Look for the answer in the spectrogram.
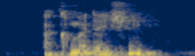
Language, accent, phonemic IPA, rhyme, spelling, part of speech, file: English, Southern England, /əˌkɒm.əˈdeɪ.ʃən/, -eɪʃən, accommodation, noun, LL-Q1860 (eng)-accommodation.wav
- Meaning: Lodging in a dwelling or similar living quarters afforded to travellers in hotels or on cruise ships, or students, etc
